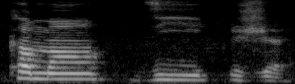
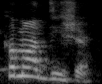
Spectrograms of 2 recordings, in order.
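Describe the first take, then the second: First: It is said slowly, with every sound over-articulated. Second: It is said naturally, with the words run together. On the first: "obviously I'm over articulating" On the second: "I would just say, comment dis-je? ... really sounding like one word"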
